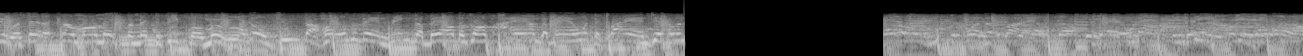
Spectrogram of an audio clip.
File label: radio; radio active 1242; scottish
